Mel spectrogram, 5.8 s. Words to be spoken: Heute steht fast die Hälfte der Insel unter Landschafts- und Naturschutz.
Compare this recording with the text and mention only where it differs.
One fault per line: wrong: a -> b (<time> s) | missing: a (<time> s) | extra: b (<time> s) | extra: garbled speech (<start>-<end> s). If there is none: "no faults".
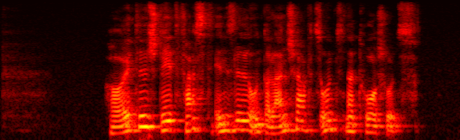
missing: die Hälfte der (2.7 s)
